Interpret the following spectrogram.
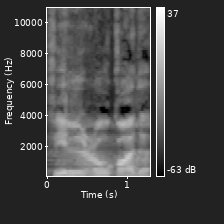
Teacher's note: بدام سكننا الدال هنعمل قلقلة في العقد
